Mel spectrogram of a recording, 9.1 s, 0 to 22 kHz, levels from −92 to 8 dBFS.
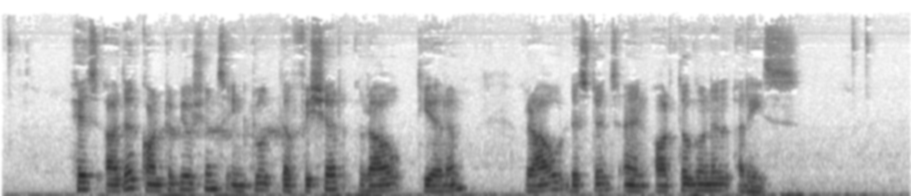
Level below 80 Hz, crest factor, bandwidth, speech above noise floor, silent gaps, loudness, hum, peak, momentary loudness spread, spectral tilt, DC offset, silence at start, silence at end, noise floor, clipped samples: -34 dBFS; 16 dB; 15.5 kHz; 22 dB; none; -17 LUFS; none; -2 dBFS; 7 LU; -5.5 dB/octave; under 0.1%; 0.05 s; 0.45 s; -38 dBFS; under 0.1%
